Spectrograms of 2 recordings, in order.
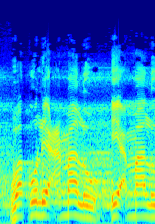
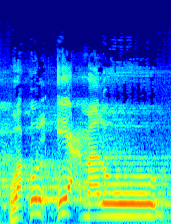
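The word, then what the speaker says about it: وَقُلِ اعْمَلُوا: Oleh karena itu, wa qul i'malu di sini itu sighah pelafalannya dengan sighah jamak, bukan wa qul i'mal, tapi wa qul i'malu.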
